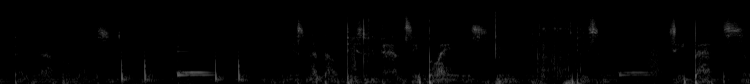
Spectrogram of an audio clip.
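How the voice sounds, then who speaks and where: Over background music, a man whispers in a calm tone at a very slow pace. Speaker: ASMR content creator. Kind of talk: whispered ASMR gameplay commentary. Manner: soft-spoken, whispered, calm.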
